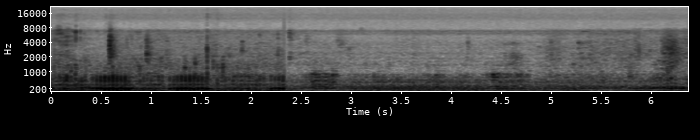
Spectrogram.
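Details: Purring of large Maine Coon kittens as their mother Luna feeds and tends them; a continuous low vibrating rumble swelling in rhythmic pulses during the first seconds, then a quieter even hum in a small room.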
